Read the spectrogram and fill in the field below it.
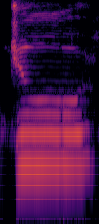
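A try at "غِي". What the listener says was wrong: Jew, not Jew. What is the first sound of Ghain? You said Jew. Jew with Jim.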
